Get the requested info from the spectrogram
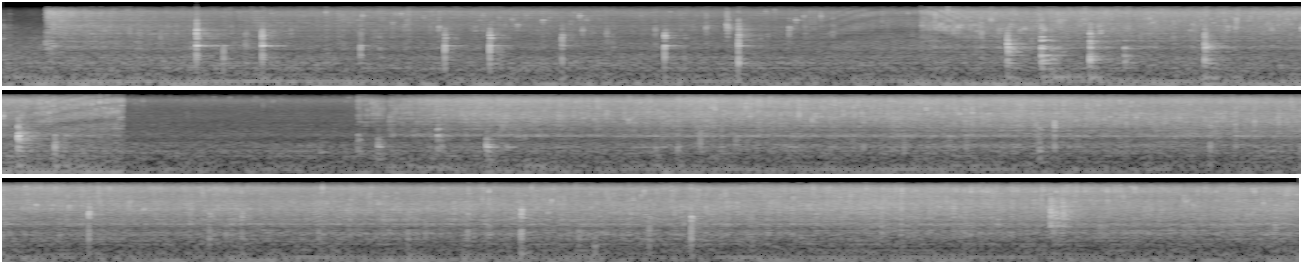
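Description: Chopped garlic frying in hot oil in a stainless steel pot, sizzling, with many sharp clicks of a spatula knocking and scraping against the pot. After a short lull about ten seconds in, pieces of softened boiled beef go into the pot and fry with a steady, louder sizzle.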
